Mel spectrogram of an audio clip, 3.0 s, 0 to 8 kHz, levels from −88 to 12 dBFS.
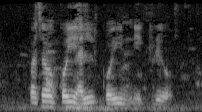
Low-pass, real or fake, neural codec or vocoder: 7.2 kHz; real; none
